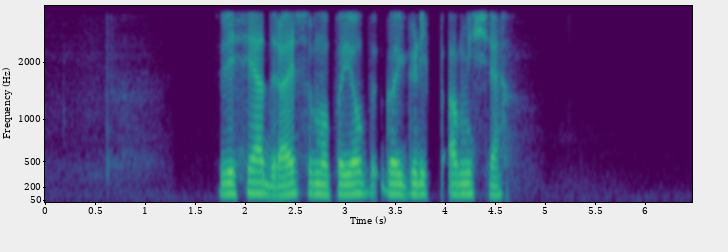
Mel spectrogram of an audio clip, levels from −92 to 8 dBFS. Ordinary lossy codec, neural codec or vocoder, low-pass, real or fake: none; codec, 44.1 kHz, 7.8 kbps, Pupu-Codec; 3.6 kHz; fake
